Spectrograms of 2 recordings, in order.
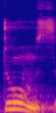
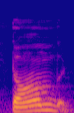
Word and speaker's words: tombs: एंड if unfit for टूम्स, actually ये जो pronunciation होता है इसका ना, वो होता है TOOMS, TOMBS को प्रोनाउंस करते हैं टूम्स, या टॉम्ब, TOMB को कहते हैं टूम। टॉम्ब कहा करते थे हम, पर ये गलत इनंसिएशन होगा।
